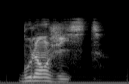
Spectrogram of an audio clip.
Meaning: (adjective) Boulangist
- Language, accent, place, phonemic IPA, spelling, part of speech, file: French, France, Lyon, /bu.lɑ̃.ʒist/, boulangiste, adjective / noun, LL-Q150 (fra)-boulangiste.wav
